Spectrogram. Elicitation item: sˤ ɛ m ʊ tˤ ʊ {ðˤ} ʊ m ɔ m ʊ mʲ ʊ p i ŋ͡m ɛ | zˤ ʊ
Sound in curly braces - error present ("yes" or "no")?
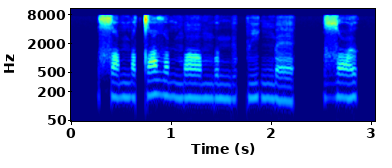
no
